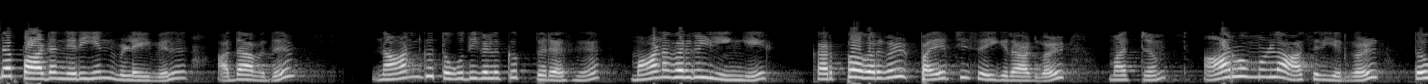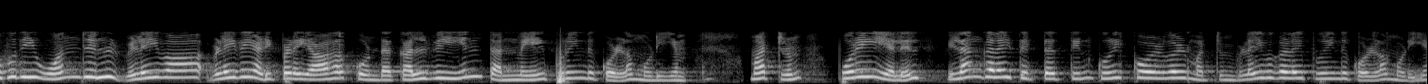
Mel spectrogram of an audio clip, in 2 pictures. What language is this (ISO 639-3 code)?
tam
